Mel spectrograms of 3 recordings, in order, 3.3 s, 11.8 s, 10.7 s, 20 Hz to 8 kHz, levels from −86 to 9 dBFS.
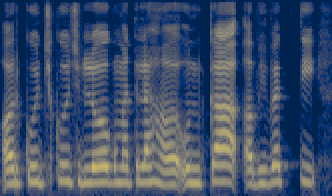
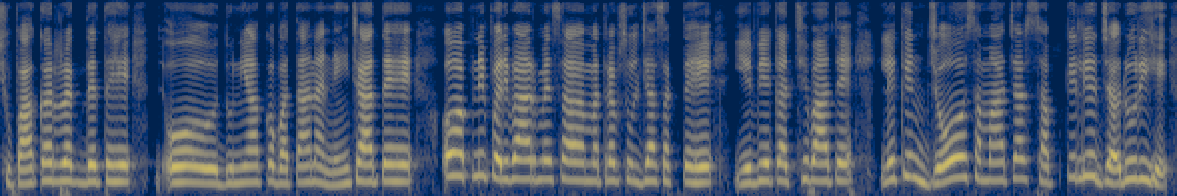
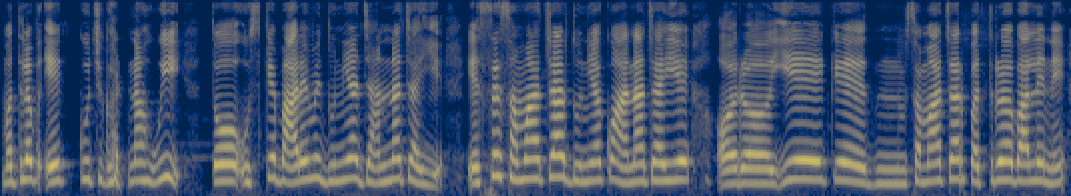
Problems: constant background noise, echo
